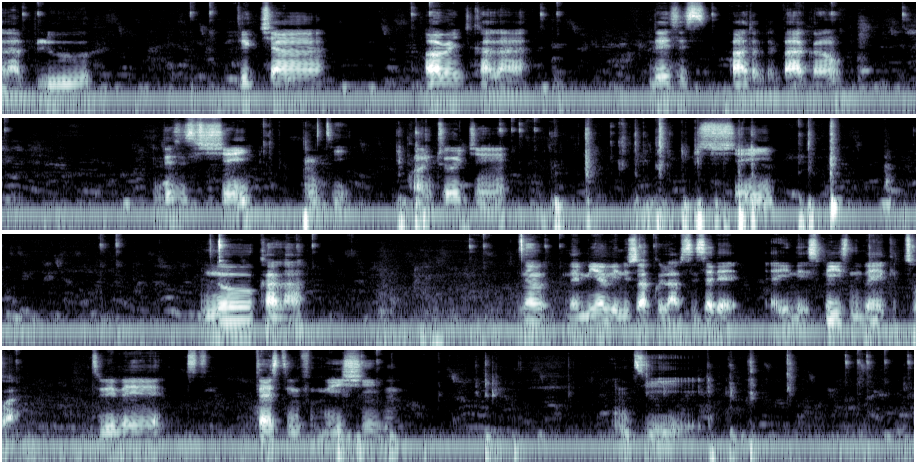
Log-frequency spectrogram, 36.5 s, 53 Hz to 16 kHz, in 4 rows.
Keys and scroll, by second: 16.4 typing.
